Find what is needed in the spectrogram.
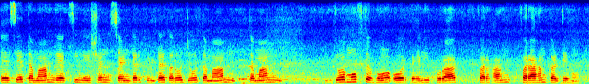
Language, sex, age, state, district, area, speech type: Urdu, female, 18-30, Uttar Pradesh, Gautam Buddha Nagar, rural, read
